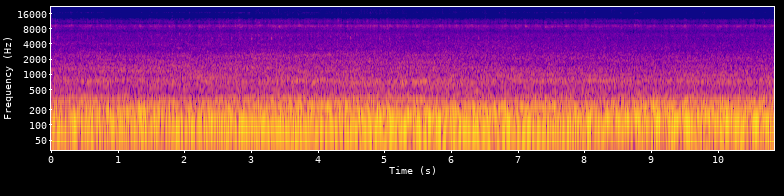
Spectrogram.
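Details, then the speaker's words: LS7 Corvette after replacement GPI cam and new lifters (cheap eBay lifters had failed): deep V8 idle with lumpy cam lope, good oil pressure, no lights, no ticking or knocking, idling on its own; normal. "Sounds good. Get that oil pressure, baby. Idling on its own."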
